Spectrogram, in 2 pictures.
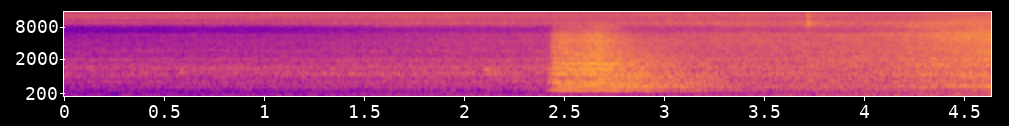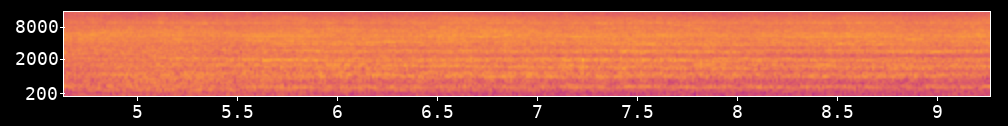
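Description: Amtrak Acela high-speed trainset approaching and passing at speed: a short horn blast about two and a half seconds in, then the steady rush of the train going by, growing louder until it is alongside.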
